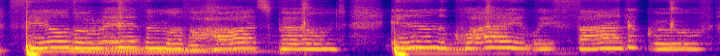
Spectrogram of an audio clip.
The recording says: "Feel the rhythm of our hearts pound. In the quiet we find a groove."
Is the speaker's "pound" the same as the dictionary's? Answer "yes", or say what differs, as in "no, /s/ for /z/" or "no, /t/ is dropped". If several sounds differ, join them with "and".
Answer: no, /b/ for /p/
